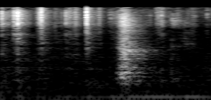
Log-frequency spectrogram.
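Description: A hand tool prying at a washing machine's plastic tub, with a few sharp clicks followed by a short scrape.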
